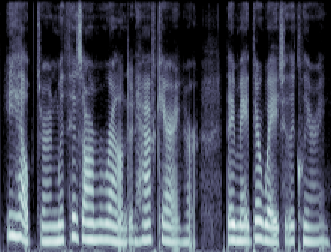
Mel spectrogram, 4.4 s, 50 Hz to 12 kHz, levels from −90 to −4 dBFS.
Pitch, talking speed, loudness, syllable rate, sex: 210 Hz, 260 wpm, -18 LUFS, 5.8 syllables/s, female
